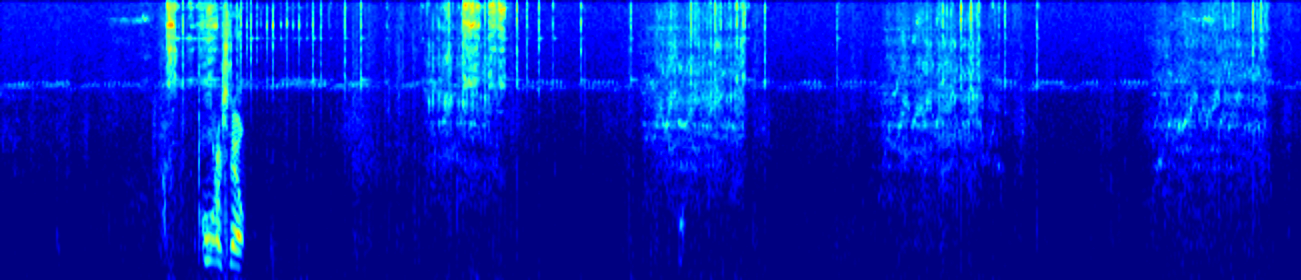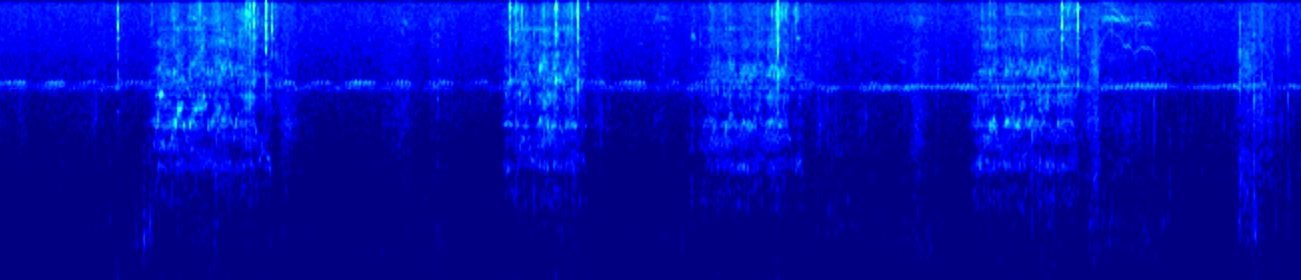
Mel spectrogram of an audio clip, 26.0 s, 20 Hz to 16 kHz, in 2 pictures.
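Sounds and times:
high-pitched insect trill: 1.2s - 16.8s, 17.8s - 25.4s
fishing reel winding: 1.6s - 7.7s, 8.3s - 10.5s, 11.4s - 12.9s, 14.1s - 16.0s, 18.0s - 19.0s, 19.9s - 21.4s, 22.7s - 24.4s.

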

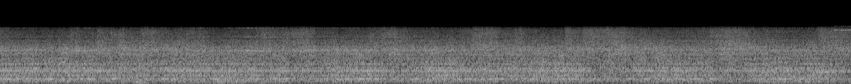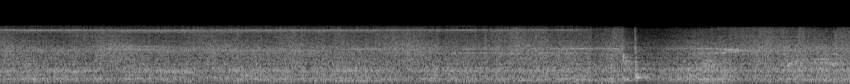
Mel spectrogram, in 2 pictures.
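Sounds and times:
lathe cutting with coolant spray: 8.2s - 14.8s.

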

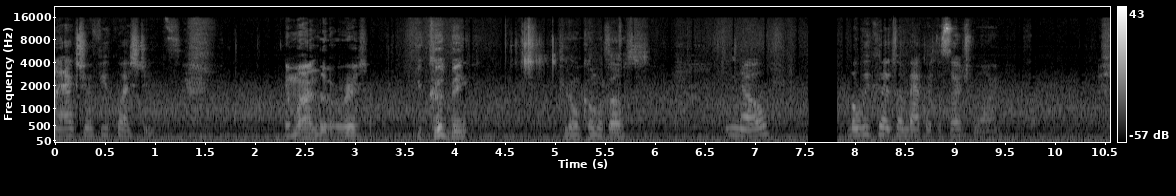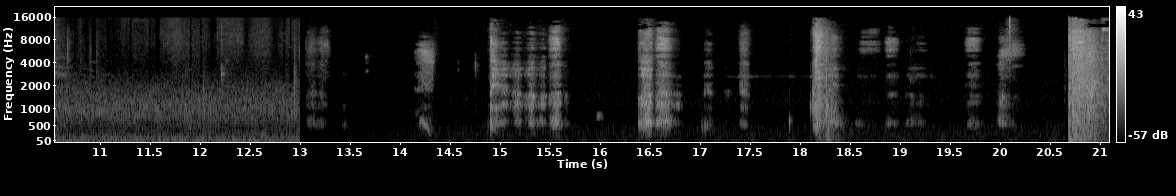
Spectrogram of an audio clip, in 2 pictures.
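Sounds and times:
woman gasping and sobbing: 16.4s - 20.2s.

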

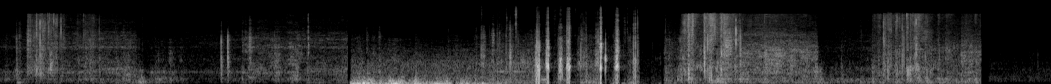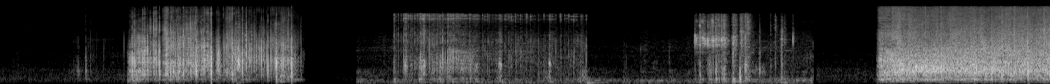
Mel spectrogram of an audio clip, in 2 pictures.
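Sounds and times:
tyre crushing crunchy snacks: 11.2s - 13.6s, 14.4s - 16.4s, 17.5s - 18.4s.

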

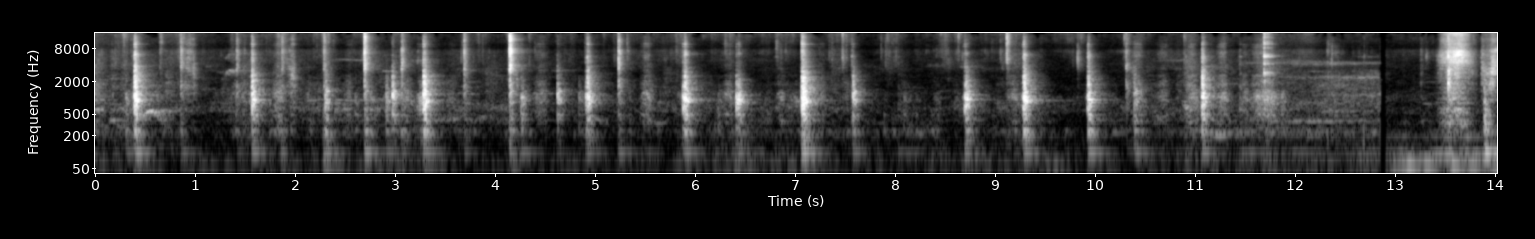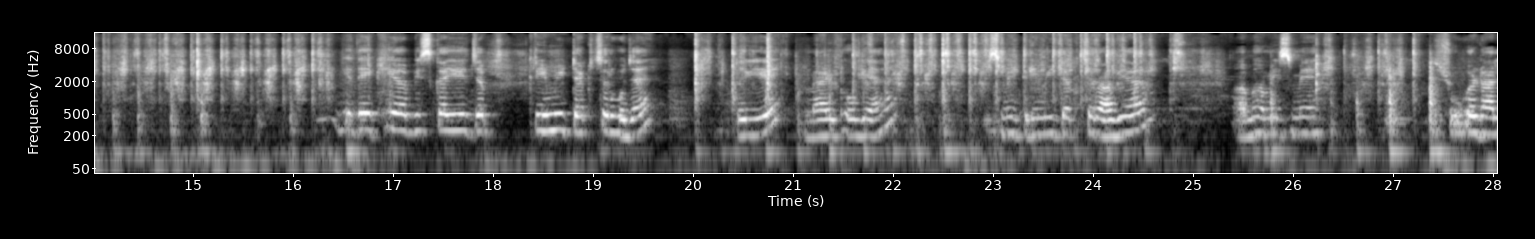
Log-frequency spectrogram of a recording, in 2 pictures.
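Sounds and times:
spoon scraping glass bowl: 10.6s - 12.5s, 13.5s - 16.5s, 20.0s - 27.4s.

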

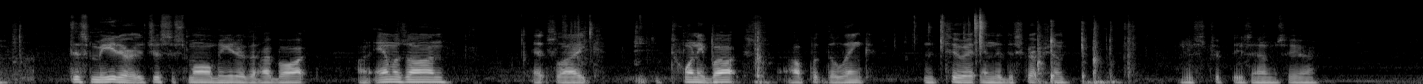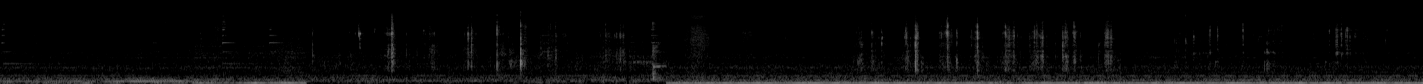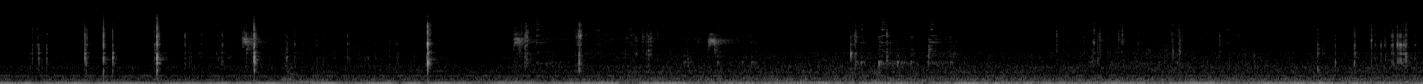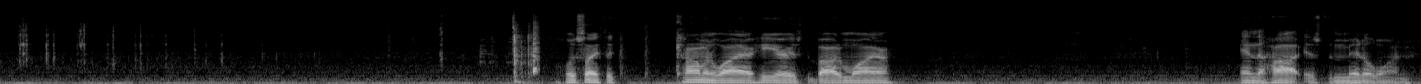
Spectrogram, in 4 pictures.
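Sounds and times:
steady low hum: 0.0s - 56.9s
wire stripping clicks and scrapes: 16.4s - 21.0s, 22.7s - 38.1s, 38.9s - 45.6s.

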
